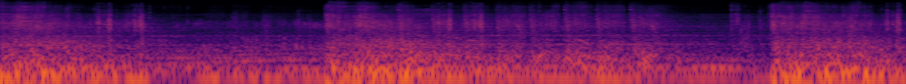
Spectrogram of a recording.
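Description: Enemy gunfire in a Halo video game rattles continuously in quick, close bursts at moderate loudness, with several sharper volleys standing out through the clip.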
